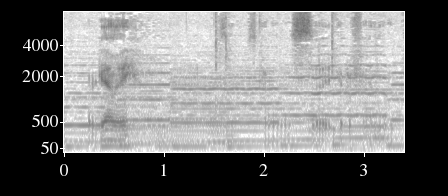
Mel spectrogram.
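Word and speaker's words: Gummi: Oh, and we got another navigational Gumi. Or Gummy.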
